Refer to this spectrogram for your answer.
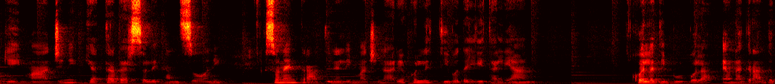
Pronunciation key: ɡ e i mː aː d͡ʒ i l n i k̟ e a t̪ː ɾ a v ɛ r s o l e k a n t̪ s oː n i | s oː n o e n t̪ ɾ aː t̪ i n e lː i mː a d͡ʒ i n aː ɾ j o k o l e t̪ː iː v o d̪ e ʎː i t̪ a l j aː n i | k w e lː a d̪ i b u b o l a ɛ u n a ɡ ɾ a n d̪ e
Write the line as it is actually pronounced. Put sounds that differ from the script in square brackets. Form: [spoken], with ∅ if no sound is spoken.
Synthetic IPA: ɡ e i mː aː d͡ʒ i [∅] n i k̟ e a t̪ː ɾ a v ɛ r s o l e k a n t̪ s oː n i | s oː n o e n t̪ ɾ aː t̪ i n e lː i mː a d͡ʒ i n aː ɾ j o k o [lː] e t̪ː iː v o d̪ e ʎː i t̪ a l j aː n i | k w e lː a d̪ i b u b o l a ɛ u n a ɡ ɾ a n d̪ e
